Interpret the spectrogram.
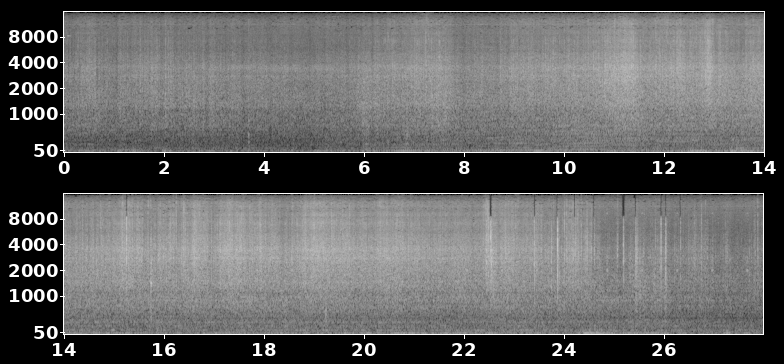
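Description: A car driving in rain, heard from inside the cabin: an even hiss of rain and tyres on wet road over a low engine and road rumble. It grows louder from about six seconds in, with a few brief swells of hiss.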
